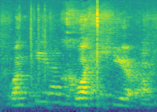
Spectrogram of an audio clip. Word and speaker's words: Guajira: So the chorus goes, Guantanamera, Guajira, Guantanamera. If you see a J in Spanish, it's pronounced H, right? Guajira, right? The vowel that follows. Yeah. But here it's Guajira, right?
